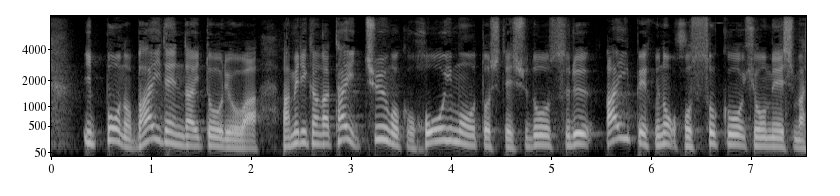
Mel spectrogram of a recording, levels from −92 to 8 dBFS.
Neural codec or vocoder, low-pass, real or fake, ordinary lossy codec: none; none; real; none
